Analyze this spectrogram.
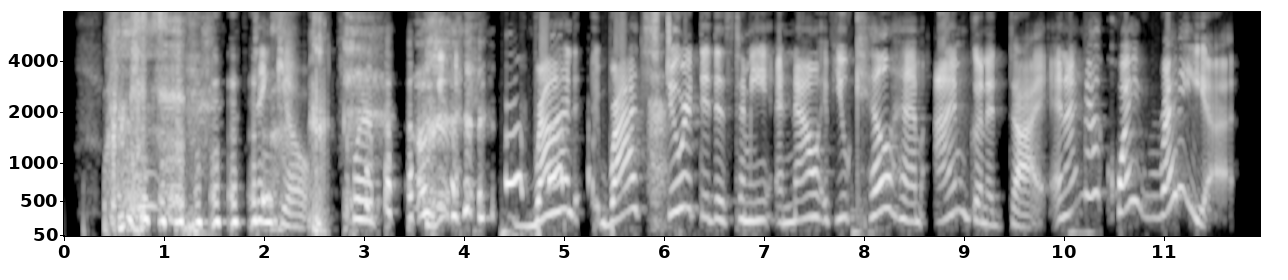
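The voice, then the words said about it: Cute childlike character voice. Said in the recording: “why are you a child?... how cute my voice is right now... It's very darling.”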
